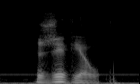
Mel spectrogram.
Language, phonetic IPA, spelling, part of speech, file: Polish, [ˈʒɨvʲjɔw], żywioł, noun, Pl-żywioł.ogg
